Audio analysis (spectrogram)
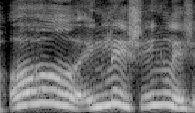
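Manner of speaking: high, lightly imitated foreign man; a hint of sudden understanding; mock realization. Man at media event realizing, lightly mocked. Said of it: "He goes".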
